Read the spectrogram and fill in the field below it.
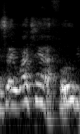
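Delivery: high, quick warning to a friend; warning a friend pointing a gun at him; mock warning.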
